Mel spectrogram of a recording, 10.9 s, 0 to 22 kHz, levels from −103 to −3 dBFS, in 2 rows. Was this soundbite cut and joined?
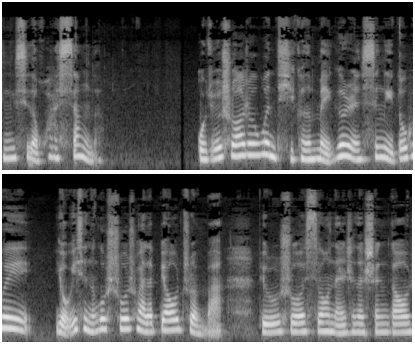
no; 0 cuts

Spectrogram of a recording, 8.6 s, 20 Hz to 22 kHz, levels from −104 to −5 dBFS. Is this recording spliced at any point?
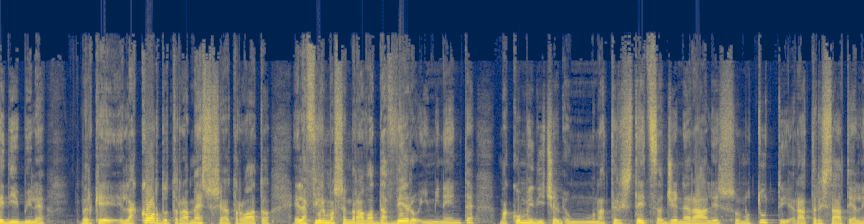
yes; 2 cuts; at 2.1 s, 5.6 s

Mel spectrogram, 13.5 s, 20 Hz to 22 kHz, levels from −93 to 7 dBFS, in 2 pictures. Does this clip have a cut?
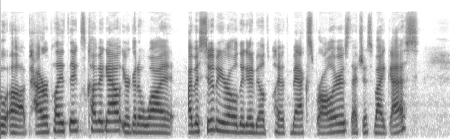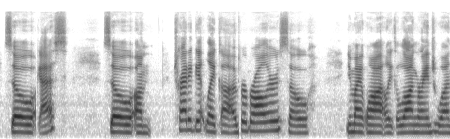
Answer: yes; 2 cuts; at 7.3 s, 10.3 s

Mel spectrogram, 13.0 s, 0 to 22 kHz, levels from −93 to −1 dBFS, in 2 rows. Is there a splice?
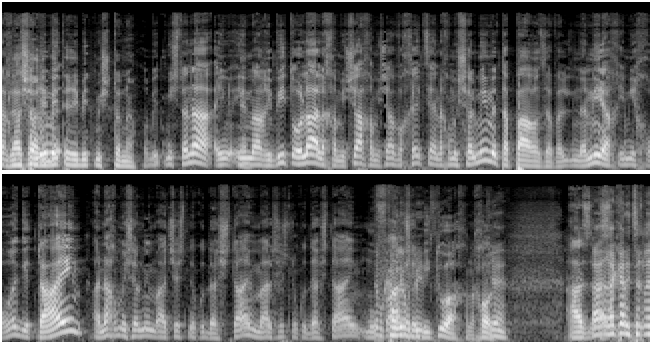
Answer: yes; 3 cuts; at 6.8 s, 7.3 s, 10.5 s

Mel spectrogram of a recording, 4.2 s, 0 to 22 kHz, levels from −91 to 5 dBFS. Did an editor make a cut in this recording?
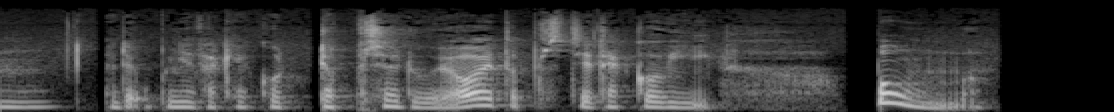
yes; 1 cut; at 3.2 s

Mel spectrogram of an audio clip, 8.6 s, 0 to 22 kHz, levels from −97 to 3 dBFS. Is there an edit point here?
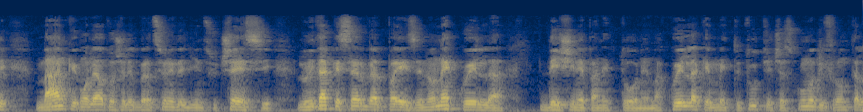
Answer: no; 0 cuts

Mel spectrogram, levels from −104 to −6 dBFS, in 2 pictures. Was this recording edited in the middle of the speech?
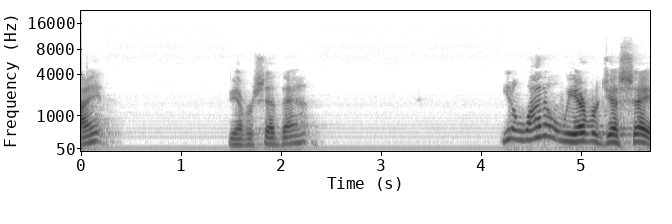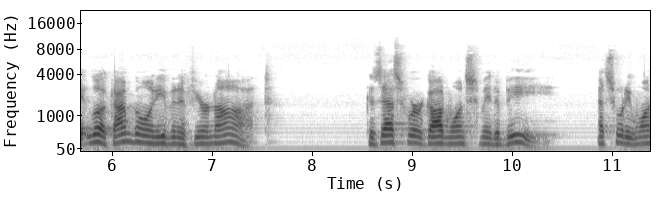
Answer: no; 0 cuts

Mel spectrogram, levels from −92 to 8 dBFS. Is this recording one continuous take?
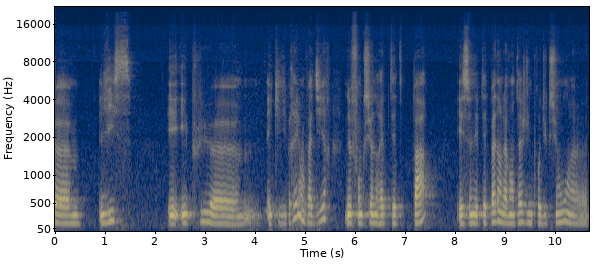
yes; 0 cuts

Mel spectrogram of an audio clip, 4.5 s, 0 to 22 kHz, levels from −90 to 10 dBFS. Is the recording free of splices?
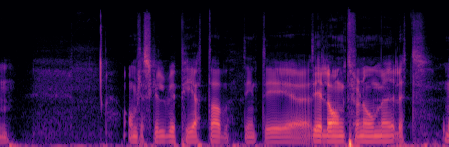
no; 3 cuts; at 1.4 s, 2.4 s, 3.1 s

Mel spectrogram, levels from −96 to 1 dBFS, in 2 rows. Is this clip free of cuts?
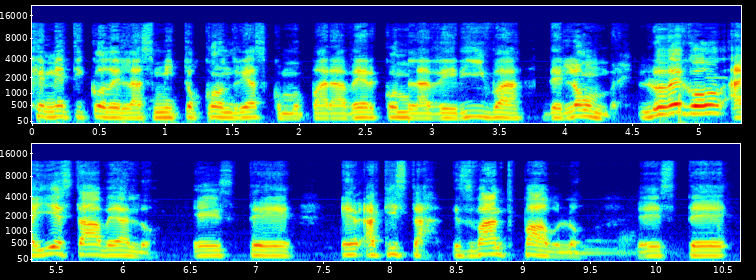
no; 3 cuts; at 2.8 s, 3.8 s, 4.5 s

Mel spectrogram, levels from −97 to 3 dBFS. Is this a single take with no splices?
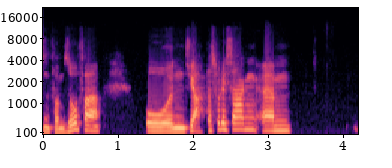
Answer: yes; 0 cuts

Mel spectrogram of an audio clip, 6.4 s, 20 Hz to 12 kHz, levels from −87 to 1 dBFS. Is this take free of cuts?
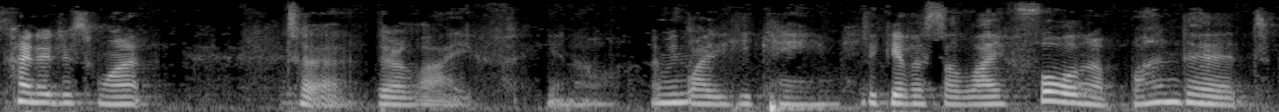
no; 4 cuts; at 1.4 s, 1.9 s, 3.4 s, 4.3 s

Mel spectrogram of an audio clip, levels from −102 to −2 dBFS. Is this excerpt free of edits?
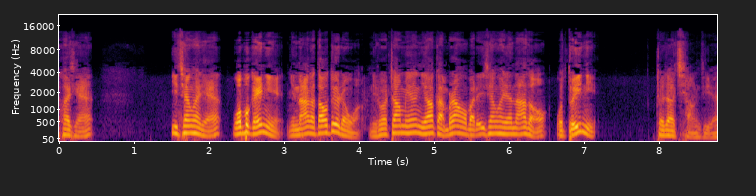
no; 2 cuts; at 2.2 s, 6.6 s

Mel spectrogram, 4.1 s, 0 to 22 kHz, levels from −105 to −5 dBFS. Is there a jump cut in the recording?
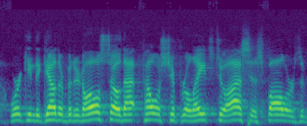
no; 0 cuts

